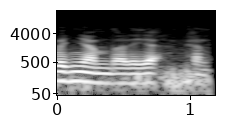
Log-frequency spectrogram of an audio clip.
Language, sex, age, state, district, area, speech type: Santali, male, 45-60, Odisha, Mayurbhanj, rural, spontaneous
